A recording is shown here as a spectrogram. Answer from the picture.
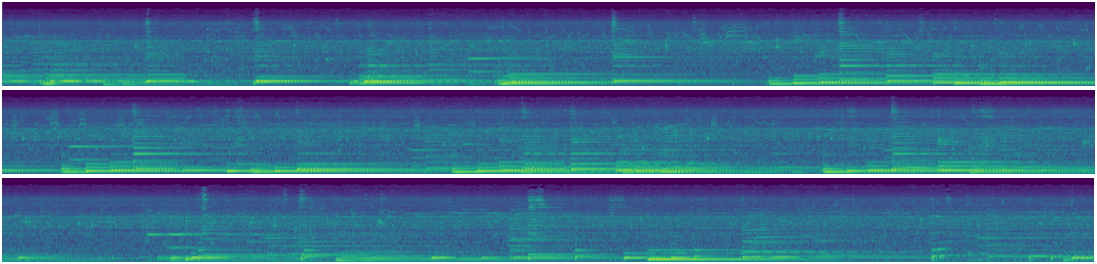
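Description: Classical guitar instrumental: plucked notes and chords that ring out and fade one after another, with birds chirping in the background.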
